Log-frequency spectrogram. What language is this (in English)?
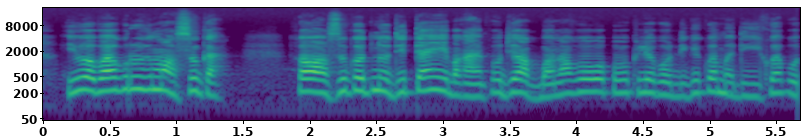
Odual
